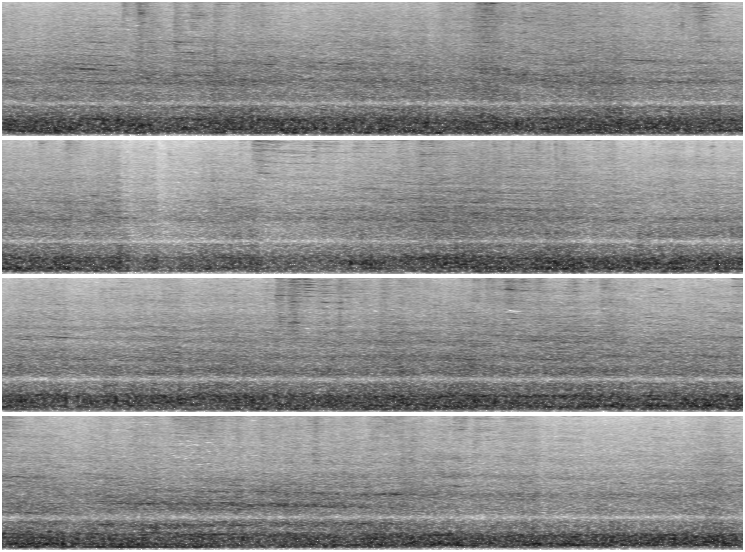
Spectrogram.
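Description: Union Pacific double-stack container freight train passing at speed: a steady rumble and rattle of wheels and cars on the rails, with sharp clicks from the wheels. It eases briefly about nine seconds in.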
